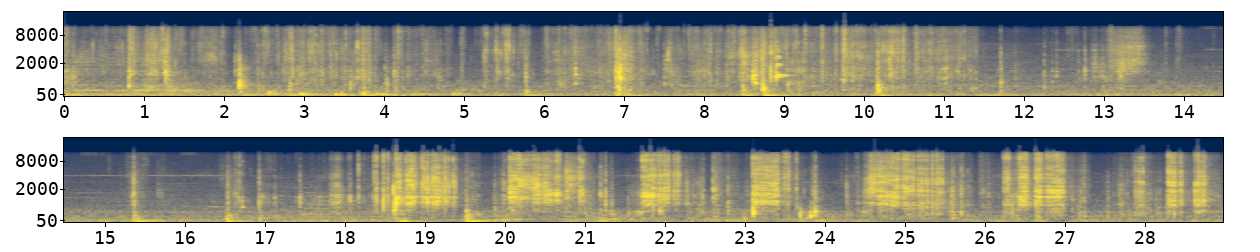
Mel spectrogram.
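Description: Plastic film wrapper and lid of an instant yakisoba cup crinkling and tearing as they are pulled off by hand, in irregular rustling bursts. It goes quieter for a few seconds midway, then comes back in a run of loud crinkles as the lid is peeled back.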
